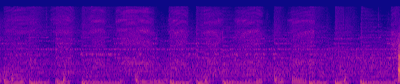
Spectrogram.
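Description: Background music with a steady bass beat over a run of short hissing sprays, each about half a second long, as panel-prep liquid or primer is sprayed onto a car fender.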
